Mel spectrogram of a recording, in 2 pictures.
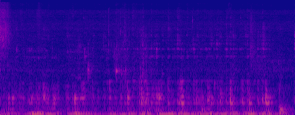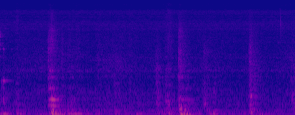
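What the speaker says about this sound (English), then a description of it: "So I'm gonna catch the water in here." Tap water runs and splashes into a container while a meat board is washed in a kitchen sink, a soft, uneven trickling with a few louder splashes and clunks, quiet and close.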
